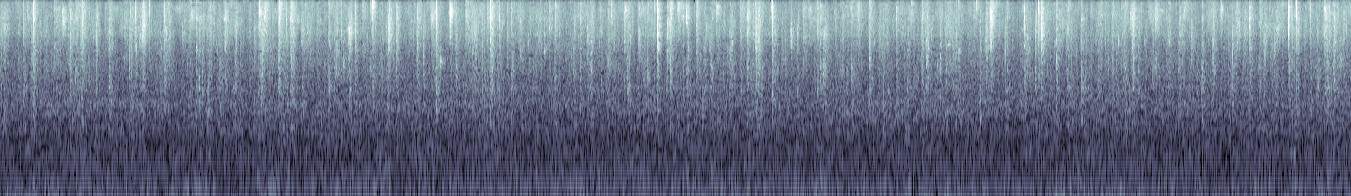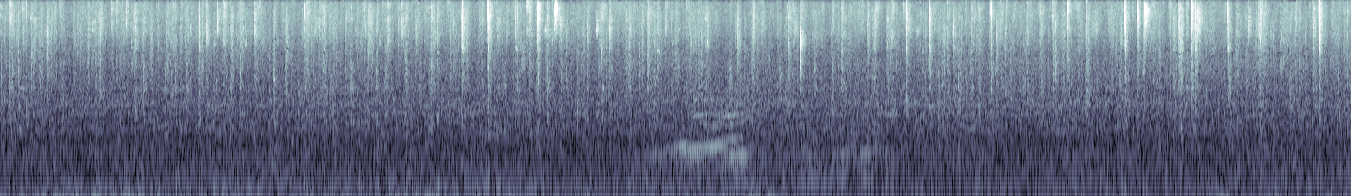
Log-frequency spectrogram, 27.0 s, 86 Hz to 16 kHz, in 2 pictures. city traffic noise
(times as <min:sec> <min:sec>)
0:17.4 0:25.2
